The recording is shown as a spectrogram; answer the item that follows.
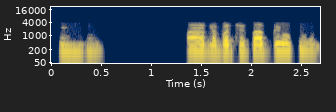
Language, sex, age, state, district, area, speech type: Gujarati, male, 18-30, Gujarat, Ahmedabad, urban, conversation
